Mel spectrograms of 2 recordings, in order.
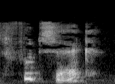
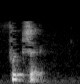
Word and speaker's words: voetsek: And it's spelled V-O-E-T-S-E-K, but it's pronounced like your feet, like footsack? – Yes, because the V in Afrikaans is pronounced as an F. – Oh, okay. – So, footsack.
